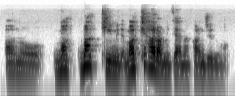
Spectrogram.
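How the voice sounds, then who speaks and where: Lively, excitable Kansai-accented man. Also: mid-range voice, no echo, clean studio sound. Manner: excitable, laughs often, quick reactions. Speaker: podcast co-host. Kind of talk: casual podcast chat.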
